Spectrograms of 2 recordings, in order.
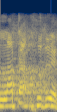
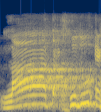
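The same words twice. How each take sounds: First: The vowel in 'la' is kept short. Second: The vowel in 'la' is drawn out long. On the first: The speaker calls it wrong. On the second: The speaker calls it right.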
